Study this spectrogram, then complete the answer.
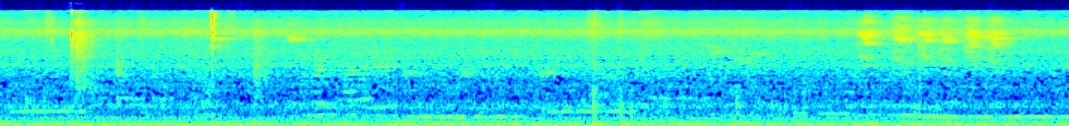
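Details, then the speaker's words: Daihatsu Ayla / Toyota Agya restarted after a light tune-up, throttle body and ISC cleaning, and a battery disconnect that reset the ECU; steady, even low idle with no knocks, misses or hunting; normal idle, cleaning judged successful. "Nah, yang kita langsam ya. Berarti pembersihan kita saat ini berhasil ya guys ya."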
